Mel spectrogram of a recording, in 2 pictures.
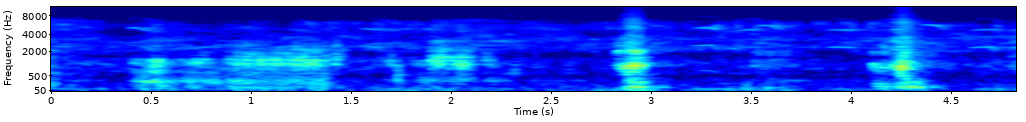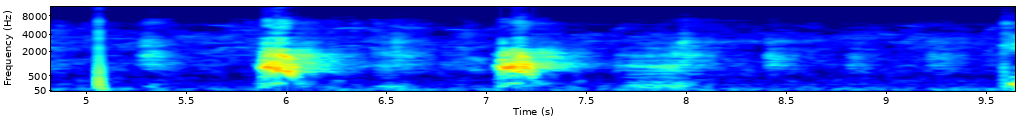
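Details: Pit bull being trained as a fighter for the ring, giving short, separate barks and yelps at irregular intervals, louder sharp bursts near the end, in a quiet setting with faint background noise.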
